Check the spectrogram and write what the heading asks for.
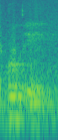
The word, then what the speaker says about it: Booblee: Booblee.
